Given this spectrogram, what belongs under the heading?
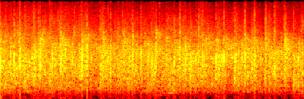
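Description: An audience at a boxing award ceremony applauds steadily in a dense, sustained wash of clapping that stays loud and even throughout.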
